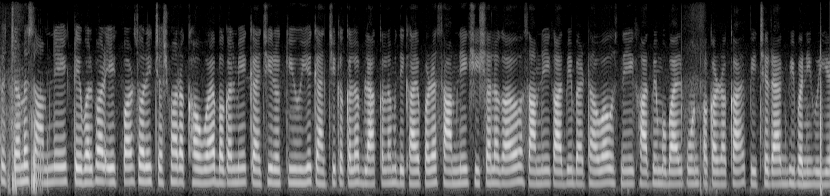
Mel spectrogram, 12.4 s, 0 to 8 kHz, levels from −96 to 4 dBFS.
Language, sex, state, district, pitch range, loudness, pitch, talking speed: Hindi, female, Jharkhand, Sahebganj, 195-215 Hz, -18 LUFS, 205 Hz, 280 wpm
